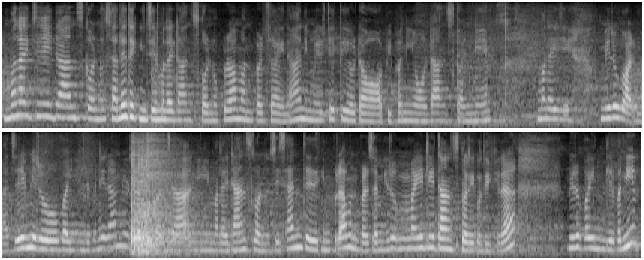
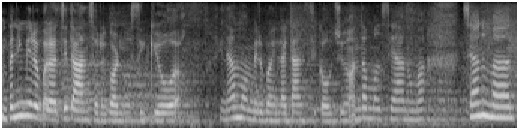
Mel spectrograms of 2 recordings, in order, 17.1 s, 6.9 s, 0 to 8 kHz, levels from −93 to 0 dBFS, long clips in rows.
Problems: constant background noise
